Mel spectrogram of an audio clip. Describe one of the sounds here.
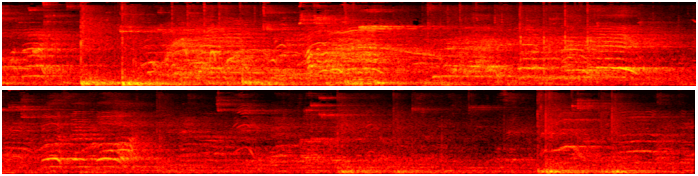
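A volleyball thumps off hands and arms in a large echoing gym.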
